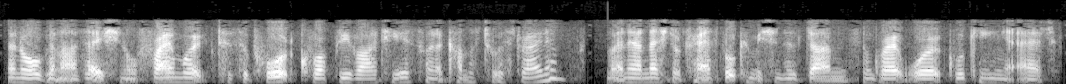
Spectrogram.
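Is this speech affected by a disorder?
No.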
